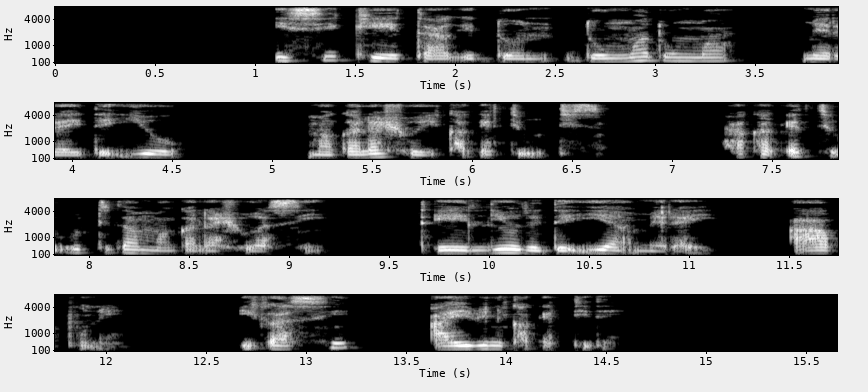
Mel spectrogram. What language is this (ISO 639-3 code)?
wal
